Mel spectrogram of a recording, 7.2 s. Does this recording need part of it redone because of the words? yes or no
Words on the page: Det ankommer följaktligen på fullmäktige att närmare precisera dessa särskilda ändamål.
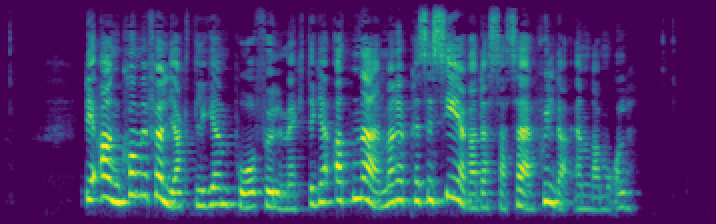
no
